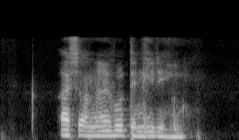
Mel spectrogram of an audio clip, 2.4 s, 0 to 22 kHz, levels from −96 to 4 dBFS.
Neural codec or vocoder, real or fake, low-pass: codec, 16 kHz, 1.1 kbps, Voila-Tokenizer; fake; 7.2 kHz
